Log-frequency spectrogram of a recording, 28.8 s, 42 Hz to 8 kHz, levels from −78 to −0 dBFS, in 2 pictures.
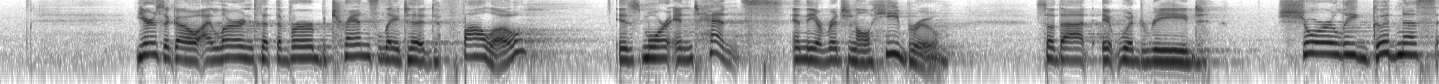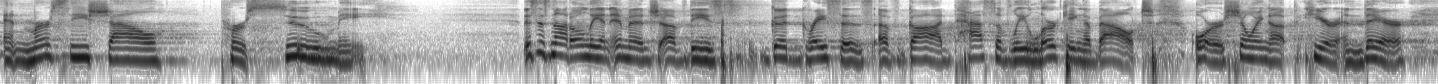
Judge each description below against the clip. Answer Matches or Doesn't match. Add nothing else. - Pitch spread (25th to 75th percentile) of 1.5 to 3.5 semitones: Matches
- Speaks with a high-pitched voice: Matches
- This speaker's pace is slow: Matches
